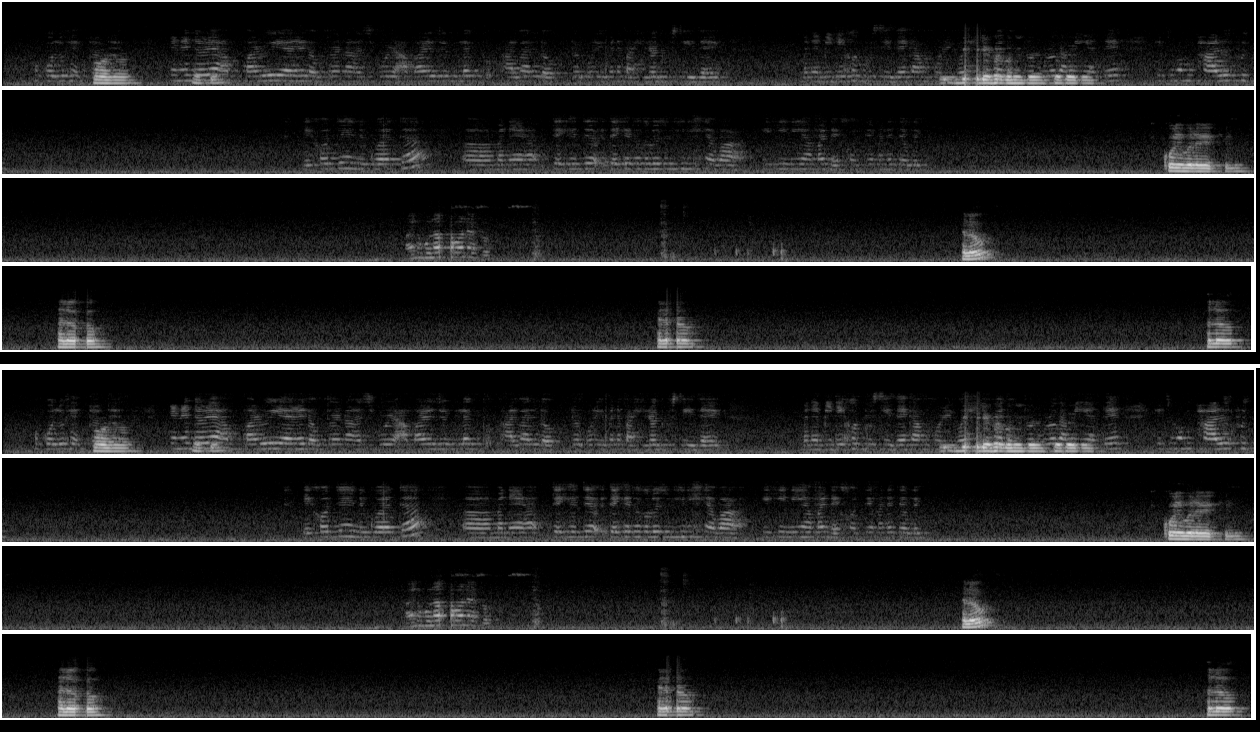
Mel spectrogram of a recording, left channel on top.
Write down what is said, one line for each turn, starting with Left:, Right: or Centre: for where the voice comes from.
Right: সকলো ক্ষেত্ৰতে
Centre: হয় হয়
Right: তেনেদৰে
Centre: সেইটোৱে
Right: আমাৰো ইয়াৰে নাৰ্চবোৰ আমাৰ যোনবিলাক ভাল ভাল ডক্তৰ পঢ়ি মানে বাহিৰত গৈছে। যাই মানে বিদেশত গুশিজাই যাই কাম কৰিব
Centre: বিদেশৰ
Right: সেনেকুৱা
Centre: কথা
Right: ডক্তৰবোৰক
Centre: সঁচাকে
Right: আমি ইয়াতে কিছুমান ভাল দেশতে এনেকুৱা এটা আহ মানে তেখেতে তেখেতসকলৈ যোনখিনি সেৱা। সেইখিনি আমাৰ দেশতে মানে তেওঁলোকে
Centre: <inaudible> কৰিব লাগিব actually. <unintelligible> Hello hello hello hello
